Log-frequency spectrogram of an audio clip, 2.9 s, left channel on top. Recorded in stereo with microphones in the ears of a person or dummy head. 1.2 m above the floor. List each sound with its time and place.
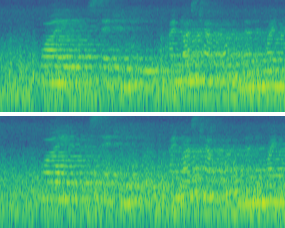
0.4 s a woman speaking: 15° left (ahead or behind), 8.5 m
